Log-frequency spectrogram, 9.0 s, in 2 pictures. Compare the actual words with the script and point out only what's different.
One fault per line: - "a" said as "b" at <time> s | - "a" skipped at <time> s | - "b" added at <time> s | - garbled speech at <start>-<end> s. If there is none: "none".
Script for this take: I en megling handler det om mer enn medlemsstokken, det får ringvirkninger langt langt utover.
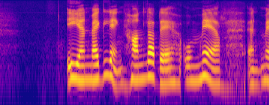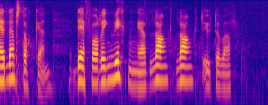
none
